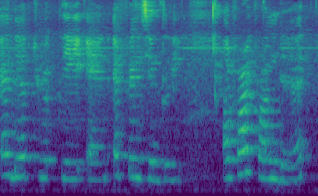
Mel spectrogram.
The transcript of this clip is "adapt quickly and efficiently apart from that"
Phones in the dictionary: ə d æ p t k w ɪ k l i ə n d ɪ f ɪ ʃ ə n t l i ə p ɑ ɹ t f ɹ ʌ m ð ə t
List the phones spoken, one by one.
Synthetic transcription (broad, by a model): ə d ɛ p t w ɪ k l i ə n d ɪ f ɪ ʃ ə n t l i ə f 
